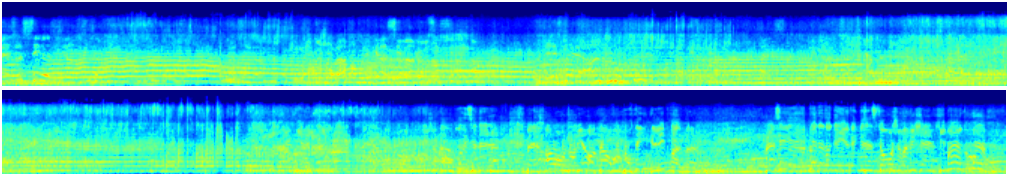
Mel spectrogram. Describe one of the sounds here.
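Rally car engines roar and rev on a dirt track.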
